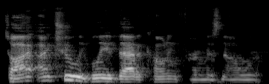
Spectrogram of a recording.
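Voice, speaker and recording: A man's voice: mid-range voice, lively intonation, fast talker. A man in his forties talking casually as an interview guest, emphatic and repeating his points for effect, with an occasional cough. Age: 40s. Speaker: podcast guest, entrepreneur.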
